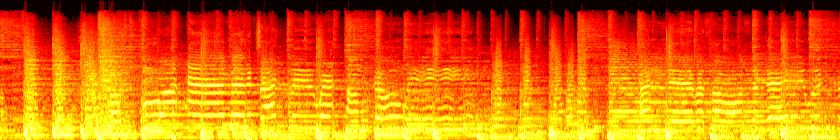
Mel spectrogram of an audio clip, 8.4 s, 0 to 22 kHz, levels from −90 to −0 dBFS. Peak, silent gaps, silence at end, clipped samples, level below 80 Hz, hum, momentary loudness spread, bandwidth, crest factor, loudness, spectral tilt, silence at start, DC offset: 0 dBFS; none; 0 s; 0.3%; -22 dBFS; none; 5 LU; 16 kHz; 10 dB; -10 LUFS; -6 dB/octave; 0 s; under 0.1%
